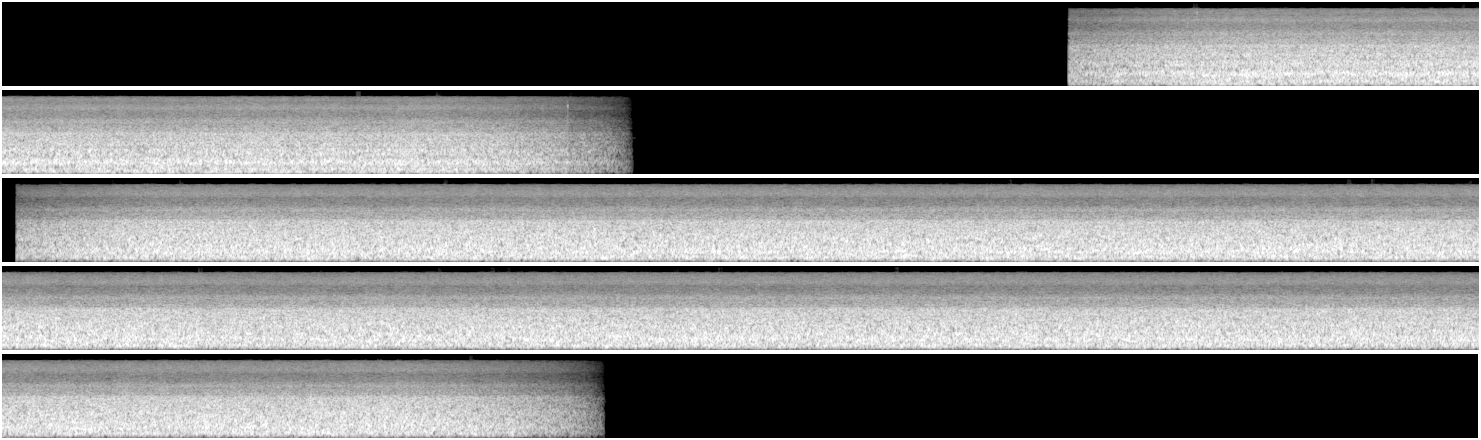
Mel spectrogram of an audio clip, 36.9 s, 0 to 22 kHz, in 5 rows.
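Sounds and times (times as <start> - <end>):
stream water rushing over rocks: 5.4 - 10.5, 14.9 - 32.6.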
